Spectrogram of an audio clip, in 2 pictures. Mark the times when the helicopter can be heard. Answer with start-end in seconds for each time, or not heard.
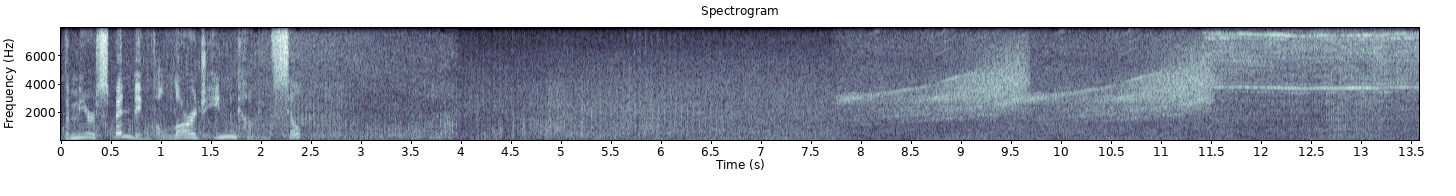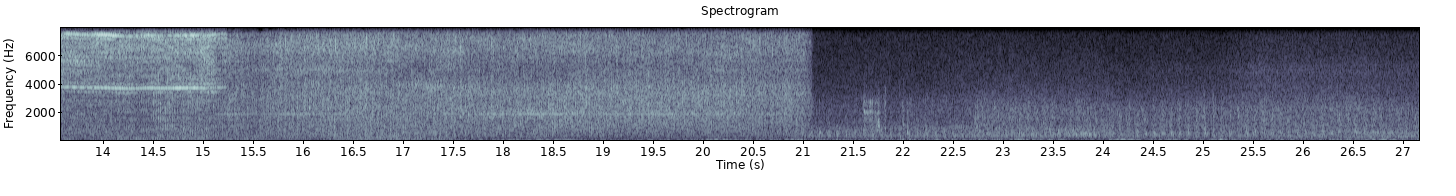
0.0-27.1.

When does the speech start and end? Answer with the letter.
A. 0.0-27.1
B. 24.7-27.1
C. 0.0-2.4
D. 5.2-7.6
C.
